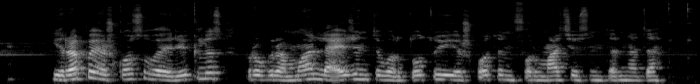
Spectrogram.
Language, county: Lithuanian, Tauragė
